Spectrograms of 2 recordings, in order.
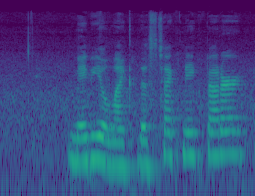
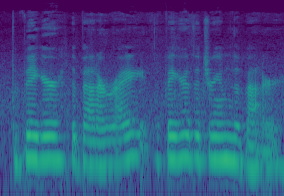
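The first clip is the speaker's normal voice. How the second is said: usual speaking voice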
